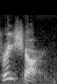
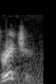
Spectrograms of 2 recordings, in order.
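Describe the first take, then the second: First: It is said with a French pronunciation. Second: It is said with an English pronunciation. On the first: This is how the family really says the name. The speaker calls it right. "their name isn't Richard; it's Richard" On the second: This is how the spelling looks to an outsider. The speaker calls it wrong. "you'd think their name was Richard"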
